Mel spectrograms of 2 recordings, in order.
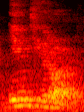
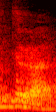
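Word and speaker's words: integral: 그리고 이놈의 교를 어떻게 읽는다? 인테그랄 이런데 인티그럴 또는 인테그랄, 그렇지? 우리 코리안식 발음하면 인테그랄. 오케이?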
